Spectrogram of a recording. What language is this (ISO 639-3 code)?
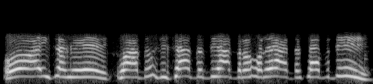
mni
